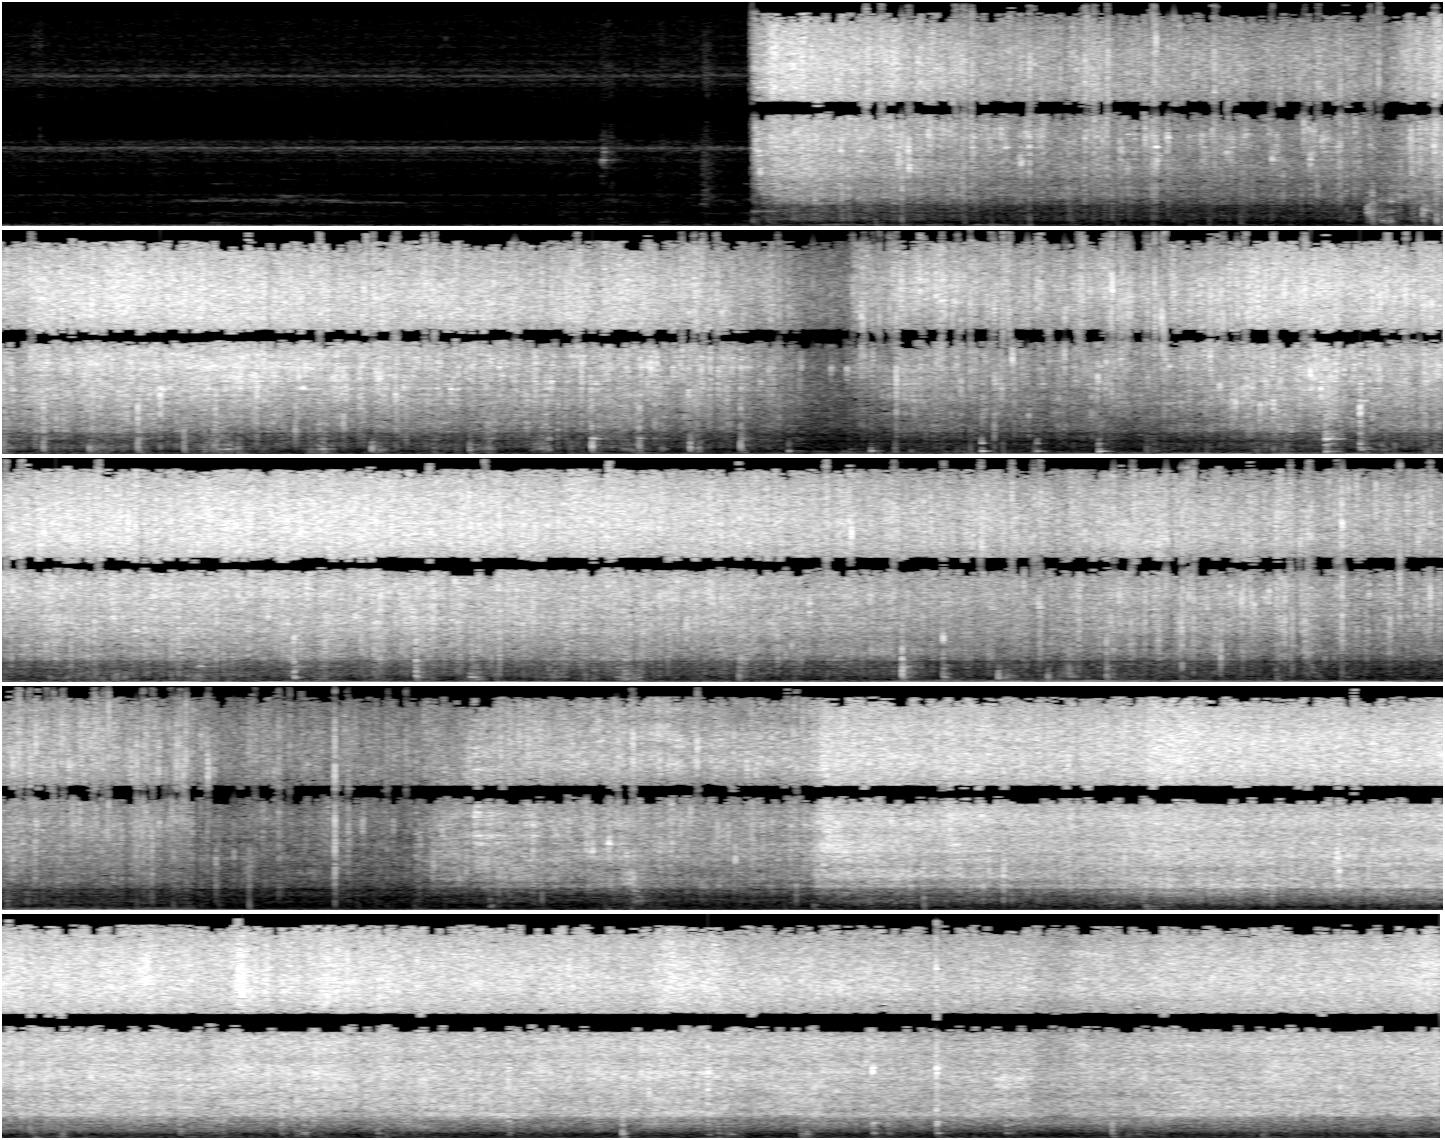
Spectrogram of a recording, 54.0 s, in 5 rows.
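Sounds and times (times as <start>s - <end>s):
garlic and onion sizzling in oil: 5.6s - 54.0s
spatula scraping a pan: 10.2s - 31.7s, 43.0s - 53.1s.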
